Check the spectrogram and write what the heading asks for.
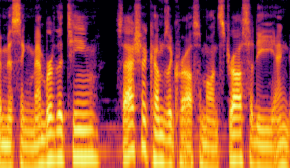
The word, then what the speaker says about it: Sasha: I'll get comments about it otherwise I know Americans say Sasha but in England and here in Canada it's pronounced Sasha one of those many Oddities of the English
